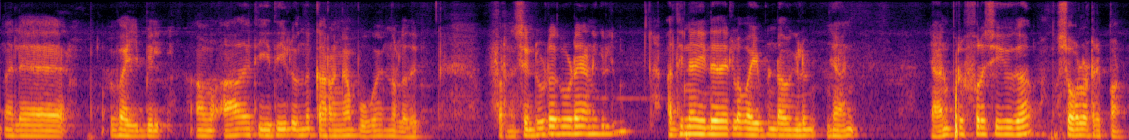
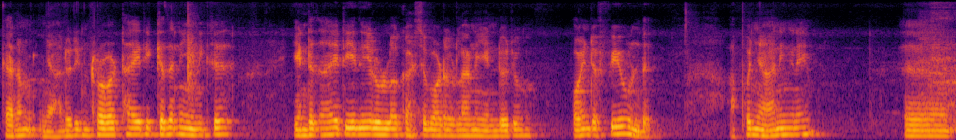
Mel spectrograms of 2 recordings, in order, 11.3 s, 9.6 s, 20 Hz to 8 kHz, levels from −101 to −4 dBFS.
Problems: none marked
